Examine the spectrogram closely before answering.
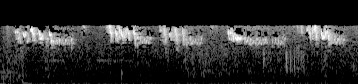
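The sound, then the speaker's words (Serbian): A bird singing in April: about five bursts of high, bright chirping phrases repeat with short pauses between, alone and clear over a quiet background. “Mališa prilično ležerno pozira i ne prestaje da peva.”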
